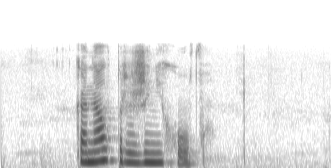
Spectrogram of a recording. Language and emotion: Russian, neutral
